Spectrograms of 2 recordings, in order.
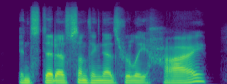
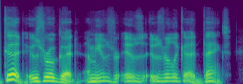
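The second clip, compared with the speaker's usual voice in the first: higher, stumbling, tossed-off reply; pitched-up babbled pleasantry; hurried, unthinking answer; 8 semitones higher, much faster than usual. Shown as a demonstration. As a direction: answer too quickly, tripping over yourself. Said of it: "There's a difference".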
